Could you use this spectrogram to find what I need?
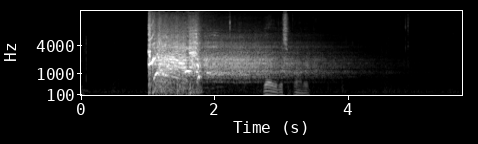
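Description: A loud burst of static hisses and crackles, then fades away.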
